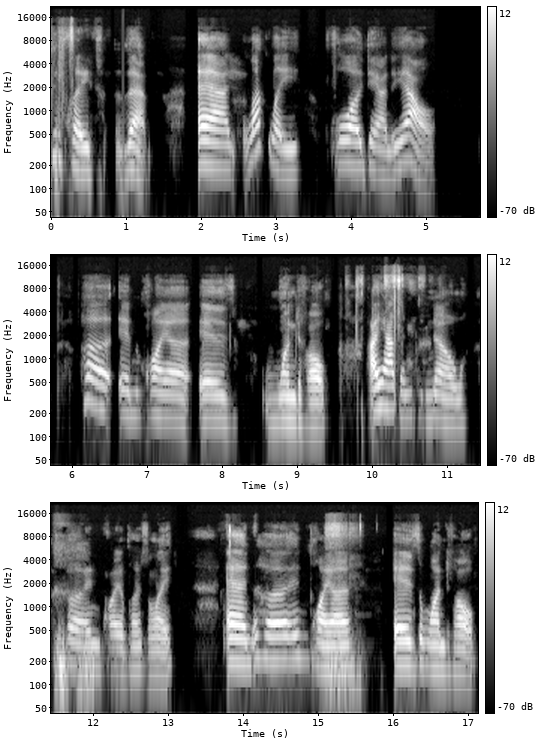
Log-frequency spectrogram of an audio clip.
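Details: Dysarthria in an adult woman born with cerebral palsy.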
